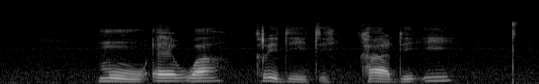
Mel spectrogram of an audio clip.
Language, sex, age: Venda, male, 39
